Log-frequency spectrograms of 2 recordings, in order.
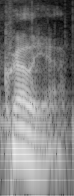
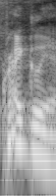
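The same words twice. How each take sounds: First: The G sound is silent in the name. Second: The G sound is pronounced in the name.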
